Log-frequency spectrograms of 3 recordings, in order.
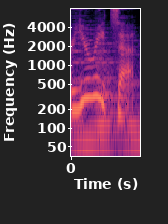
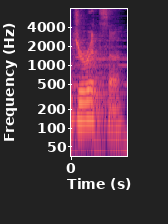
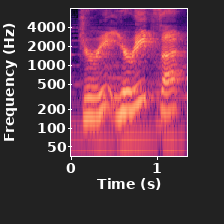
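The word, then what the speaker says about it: Jeritza: This is Professor Yuritsa, our weapons Oh my instructor. god, I've been pronouncing that one wrong too. That one's like actually pronounced Yuritsa though. Just like Geralt, I've been calling him Juritsa.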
